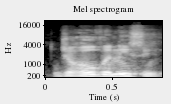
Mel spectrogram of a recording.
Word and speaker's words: Jehovah Nissi: How you want me to pronounce it? Jehovah Nissi.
